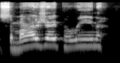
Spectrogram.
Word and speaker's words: Samaje Perine: The other thing is, and I don't want to butcher his first name, is it Samaje Perine of the Bengals? Yeah. – Sounds correct.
